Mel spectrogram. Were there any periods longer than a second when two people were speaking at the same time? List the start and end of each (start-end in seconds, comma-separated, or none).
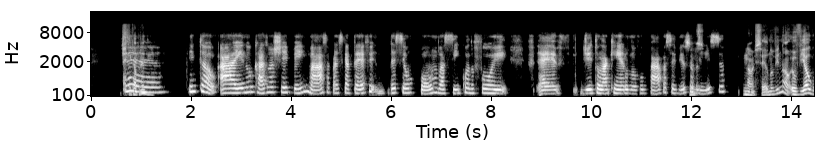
none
